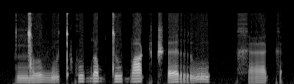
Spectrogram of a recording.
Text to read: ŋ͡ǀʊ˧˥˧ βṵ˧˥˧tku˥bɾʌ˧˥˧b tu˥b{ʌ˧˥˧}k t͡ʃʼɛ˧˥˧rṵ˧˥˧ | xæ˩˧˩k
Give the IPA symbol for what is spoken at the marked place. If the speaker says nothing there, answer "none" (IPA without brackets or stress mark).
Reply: ɑ˧˥˧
